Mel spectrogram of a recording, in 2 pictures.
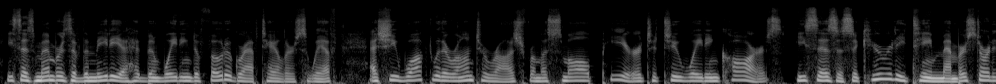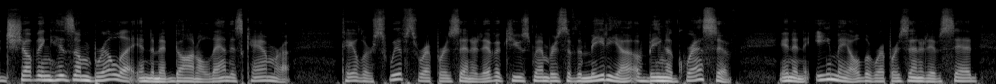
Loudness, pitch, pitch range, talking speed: -26 LUFS, 165 Hz, 150-185 Hz, 180 wpm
